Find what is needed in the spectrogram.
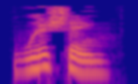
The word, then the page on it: wishing: British English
